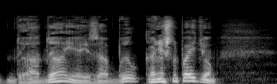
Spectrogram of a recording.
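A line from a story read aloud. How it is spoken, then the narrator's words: Muttered. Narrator (Russian): Эмиас пробормотал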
